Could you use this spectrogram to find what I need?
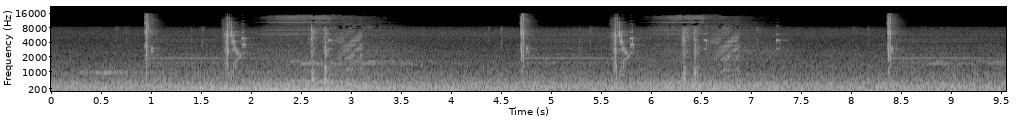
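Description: Short electronic menu chimes click now and then.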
